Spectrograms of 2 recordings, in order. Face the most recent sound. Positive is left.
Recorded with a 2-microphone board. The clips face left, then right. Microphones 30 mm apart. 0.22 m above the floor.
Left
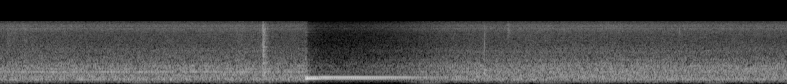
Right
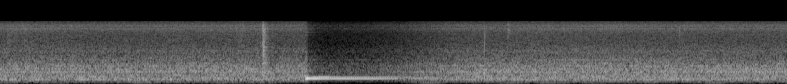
turn(degrees=10)  # may be behind; listen again after turning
